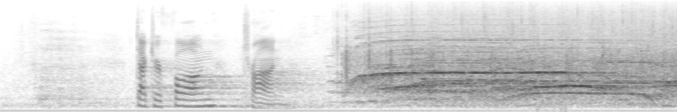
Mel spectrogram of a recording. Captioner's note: crowd applauding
